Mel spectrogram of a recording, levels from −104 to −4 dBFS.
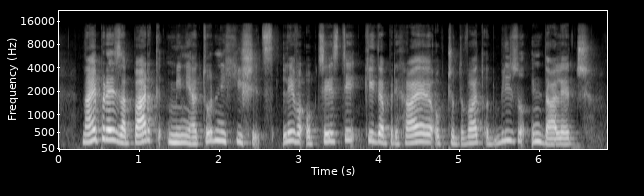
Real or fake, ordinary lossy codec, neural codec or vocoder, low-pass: fake; none; vocoder, 44.1 kHz, 128 mel bands, Pupu-Vocoder; 14.4 kHz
